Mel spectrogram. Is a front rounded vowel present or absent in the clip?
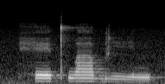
absent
